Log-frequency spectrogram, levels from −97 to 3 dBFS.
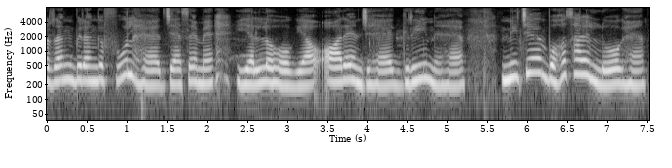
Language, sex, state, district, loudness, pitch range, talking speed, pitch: Hindi, male, Jharkhand, Garhwa, -16 LUFS, 205-255 Hz, 145 wpm, 225 Hz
